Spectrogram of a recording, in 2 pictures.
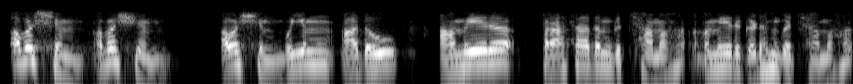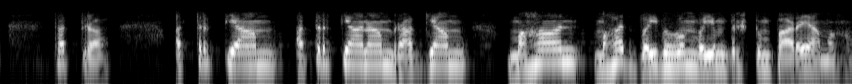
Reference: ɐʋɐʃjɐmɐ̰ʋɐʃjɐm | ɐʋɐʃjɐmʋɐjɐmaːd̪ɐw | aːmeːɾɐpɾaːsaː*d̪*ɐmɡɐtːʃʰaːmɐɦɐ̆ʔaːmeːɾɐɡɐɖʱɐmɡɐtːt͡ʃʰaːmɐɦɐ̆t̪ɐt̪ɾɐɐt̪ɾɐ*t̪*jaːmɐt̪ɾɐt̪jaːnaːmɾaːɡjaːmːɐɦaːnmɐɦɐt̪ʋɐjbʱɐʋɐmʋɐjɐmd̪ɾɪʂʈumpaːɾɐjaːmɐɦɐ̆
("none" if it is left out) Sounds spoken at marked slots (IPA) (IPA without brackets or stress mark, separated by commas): d̪, t̪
